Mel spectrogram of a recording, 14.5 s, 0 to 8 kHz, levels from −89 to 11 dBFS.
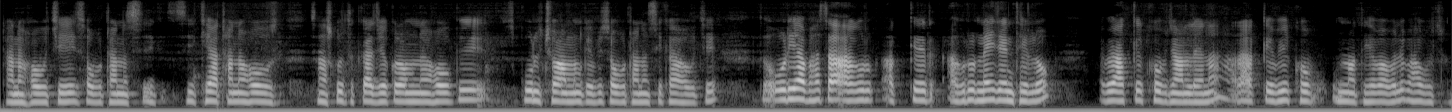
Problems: none marked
